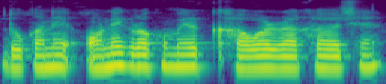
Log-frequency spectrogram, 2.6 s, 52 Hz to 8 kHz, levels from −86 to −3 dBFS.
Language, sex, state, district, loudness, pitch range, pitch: Bengali, male, West Bengal, Alipurduar, -15 LUFS, 140-150 Hz, 145 Hz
